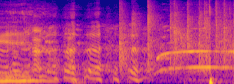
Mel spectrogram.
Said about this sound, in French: C'est pas fini. Ah, c'est pas fini. On ah, vous avez applaudi non, trop vite.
